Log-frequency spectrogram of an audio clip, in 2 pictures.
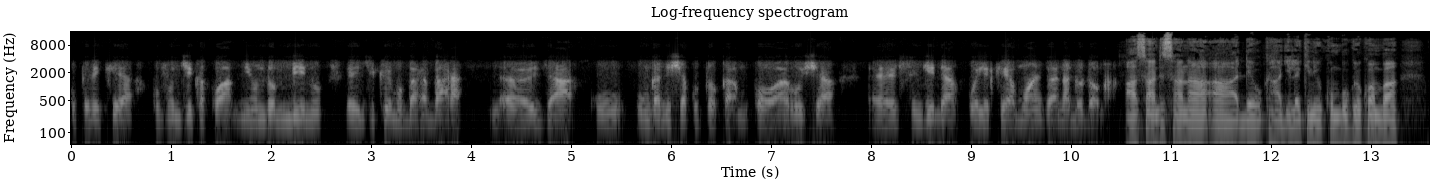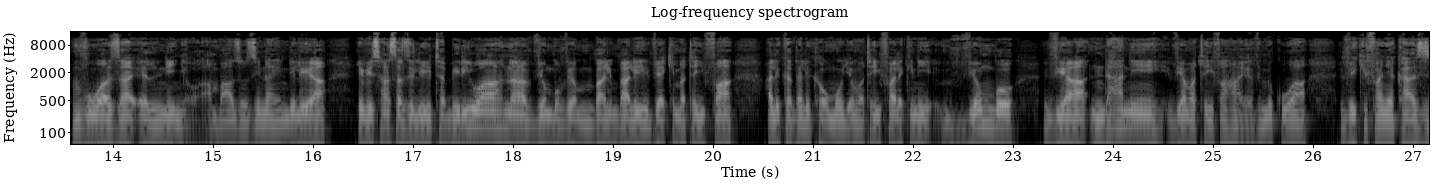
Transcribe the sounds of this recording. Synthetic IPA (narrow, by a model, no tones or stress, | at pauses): kupɛlɛkʰɛakuvuɲd͡ʒikakwamiundɔmbinuzikiwɛmɔɓaɾaɓaɾa | zakuːŋɡaniʃakutɔkam̩kɔawaːɾuʃa | siŋɡiɗakuɛlɛkɛamwanzanaɗɔɗɔma̰asantɛsanaɗɛukaʄilakinikumbuk̬ɛkwamba | ɱvuazaɛlniɲɔ̰a̰mbazɔzinaɛndɛlɛa | hivisasazilitaɓiɾiwanavjɔmbɔvjambalimbalivjakimataifa | halikaðalikaumɔʄawamataifalakinivjɔmbɔ | vjandanivjamataifaɦajavimɛkuwa | vikifaɲakazi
